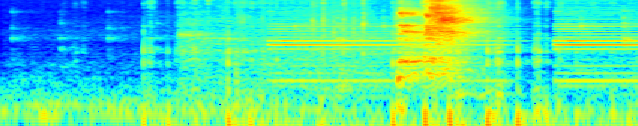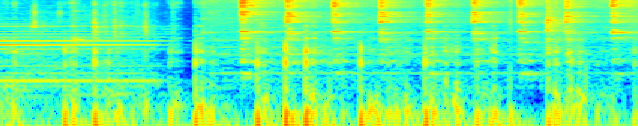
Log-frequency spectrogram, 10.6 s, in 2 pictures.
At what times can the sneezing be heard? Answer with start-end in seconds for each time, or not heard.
2.8-4.0.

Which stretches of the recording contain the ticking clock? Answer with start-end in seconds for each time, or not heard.
0.0-10.5.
